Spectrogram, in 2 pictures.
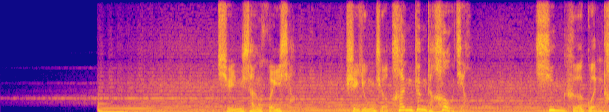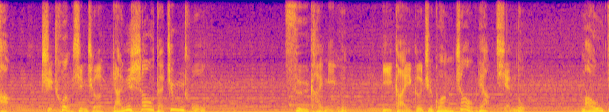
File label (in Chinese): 男349 宣传片; 电科院创新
